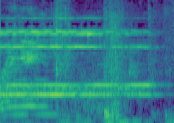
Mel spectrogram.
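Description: A telephone rings with a bright electronic trill, then a soft thump follows; the ring is close and fairly loud.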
